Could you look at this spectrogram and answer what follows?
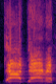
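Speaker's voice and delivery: high-pitched imitated outburst of frustration; exploding teacher. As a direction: yell it like a teacher finally losing it. Teacher losing it, throwing podium.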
